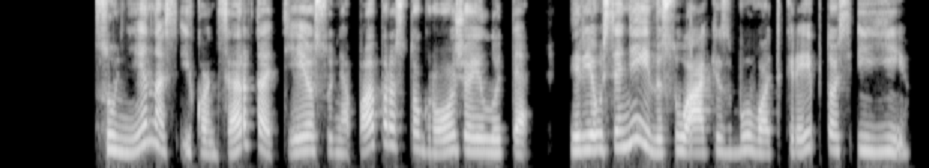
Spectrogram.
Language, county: Lithuanian, Kaunas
